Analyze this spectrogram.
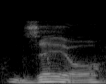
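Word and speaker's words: ζέω: well that word fervent that's a greek word zeo zeo is how you say it and it means to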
